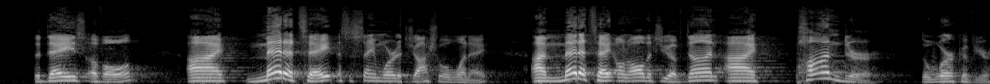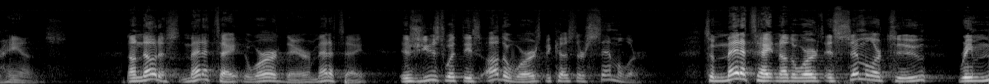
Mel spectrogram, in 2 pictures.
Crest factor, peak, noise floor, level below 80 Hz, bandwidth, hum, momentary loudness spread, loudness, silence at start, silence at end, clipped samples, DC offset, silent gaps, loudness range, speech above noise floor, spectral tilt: 22 dB; 0 dBFS; -61 dBFS; -58 dBFS; 16.5 kHz; none; 17 LU; -21 LUFS; 0.35 s; 0 s; under 0.1%; under 0.1%; none; 8 LU; 40 dB; -5 dB/octave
